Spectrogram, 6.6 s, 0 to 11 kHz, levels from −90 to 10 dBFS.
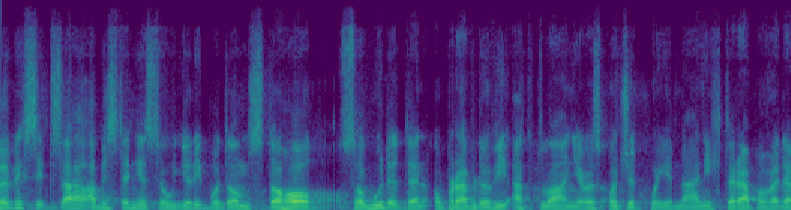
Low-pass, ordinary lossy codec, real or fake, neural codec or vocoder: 9.9 kHz; Opus, 16 kbps; fake; codec, 24 kHz, 0.9 kbps, WavTokenizer, small release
